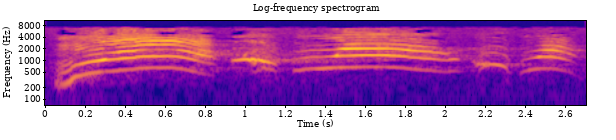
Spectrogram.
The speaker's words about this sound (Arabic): ما من مولود يولد على وجه الأرض إلا نخس الشيطان، نخسه الشيطان فيستهل صارخا، كما سمعتم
